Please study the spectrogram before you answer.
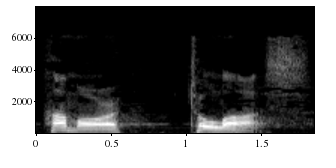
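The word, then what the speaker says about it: Hamartolos (ἁμαρτωλός): It is the accusative masculine plural of hamartolos or hamartolos. As your rough breathing, H-A-M-A-R-T-O, there's an omega L-O-S, and that's an omicron. Hamartolos, accent down here on the last syllable.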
